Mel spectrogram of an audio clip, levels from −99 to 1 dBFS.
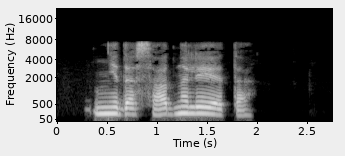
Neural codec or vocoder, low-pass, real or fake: none; 7.2 kHz; real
